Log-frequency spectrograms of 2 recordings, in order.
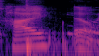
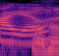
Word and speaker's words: Hayel: it's High L, everybody. Oh, Hayel.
